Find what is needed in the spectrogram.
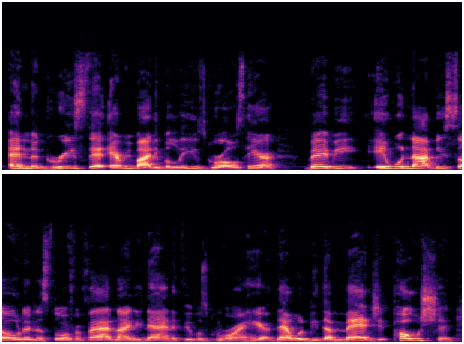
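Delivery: usual speaking voice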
